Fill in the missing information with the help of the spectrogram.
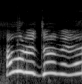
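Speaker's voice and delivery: loud, high, insistent; emphatic shout. Real, not acted. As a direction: belt it out to end the point. Repeats line, shouting it.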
